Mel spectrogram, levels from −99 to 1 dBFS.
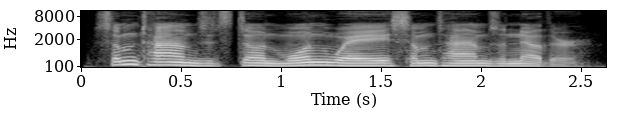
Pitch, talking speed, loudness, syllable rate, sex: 145 Hz, 160 wpm, -18 LUFS, 6.4 syllables/s, male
